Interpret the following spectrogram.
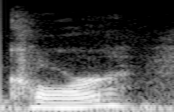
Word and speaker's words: Corps: When I say the word core here, people sometimes spell it C-O-R-E, as in the center. But that's not what we're talking about. We're talking about the Marine Corps, which is actually the body. It's C-O-R-P-S.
